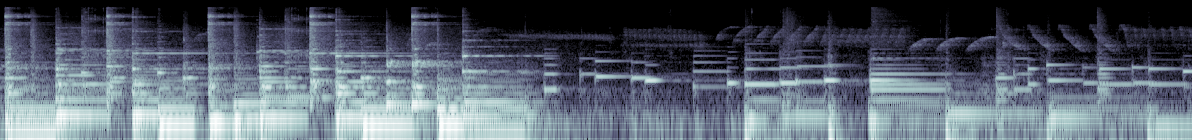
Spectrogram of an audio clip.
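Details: Instrumental music with plucked and sustained tones plays throughout, with no clear animal voice.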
